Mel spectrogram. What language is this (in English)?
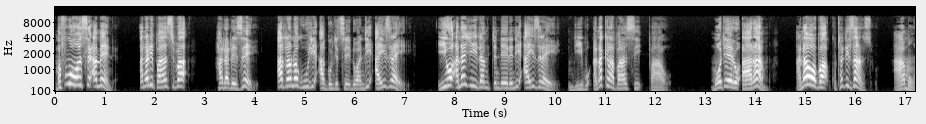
Nyanja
